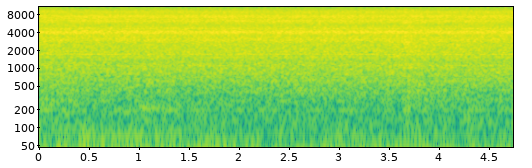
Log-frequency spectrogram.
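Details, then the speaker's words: 2010 13" MacBook Pro A1278, diagnostics error 4SNS/1/C0000008: TPOP--124, pointing to a sensor fault: faint, steady airy hiss of the cooling fan ramped to and held at maximum speed right after power-on. "And there we go. So we've got our maximum ramp on our fan."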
